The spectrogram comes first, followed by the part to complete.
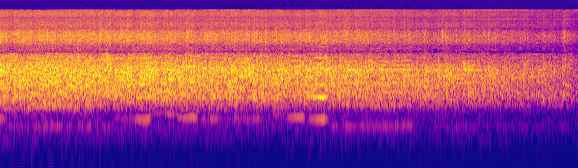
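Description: A congregation applauding, slowly dying away, with a violin holding a few soft sustained notes underneath.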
